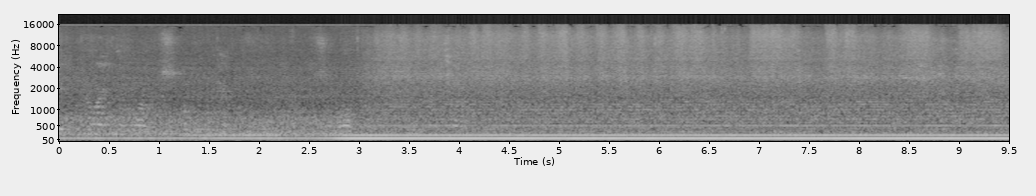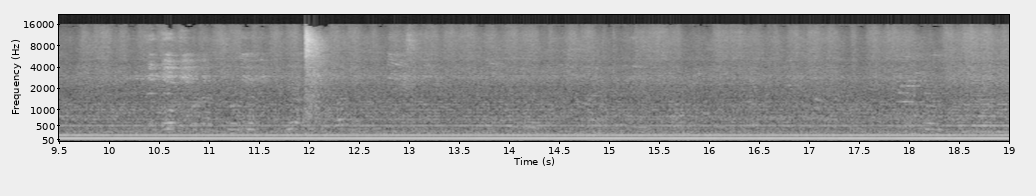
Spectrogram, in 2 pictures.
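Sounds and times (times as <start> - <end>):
deep electric train hum: 0.0 - 19.0.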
